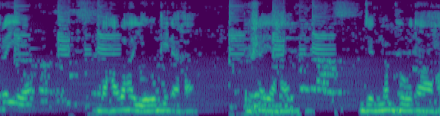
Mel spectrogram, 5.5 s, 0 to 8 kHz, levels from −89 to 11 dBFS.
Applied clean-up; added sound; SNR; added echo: classical method spectral subtraction.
